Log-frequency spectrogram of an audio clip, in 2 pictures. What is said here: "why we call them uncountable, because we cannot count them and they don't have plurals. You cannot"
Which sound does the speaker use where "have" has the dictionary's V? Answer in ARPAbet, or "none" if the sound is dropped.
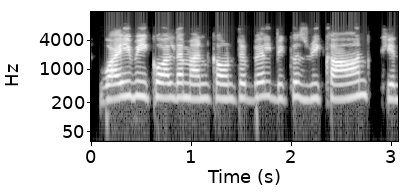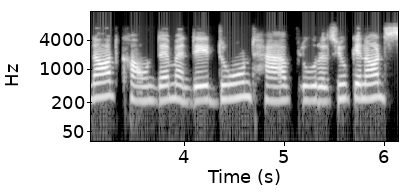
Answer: V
